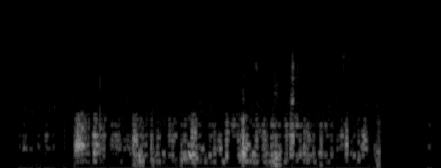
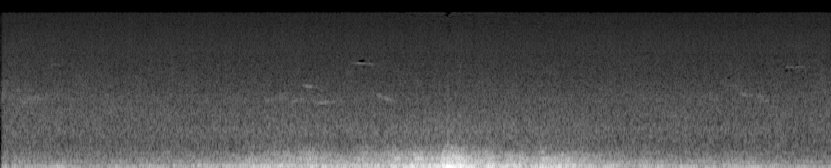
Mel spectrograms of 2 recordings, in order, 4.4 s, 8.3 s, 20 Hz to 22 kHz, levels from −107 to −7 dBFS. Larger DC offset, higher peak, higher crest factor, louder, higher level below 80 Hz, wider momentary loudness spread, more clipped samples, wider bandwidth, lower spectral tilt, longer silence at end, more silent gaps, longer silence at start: neither; second, -40 dBFS vs -2 dBFS; about the same, 24 dB vs 24 dB; second, -63 LUFS vs -25 LUFS; second, under -90 dBFS vs -26 dBFS; second, 8 LU vs 27 LU; neither; second, 2.1 kHz vs 2.9 kHz; second, -4 dB/octave vs -10 dB/octave; first, 0.6 s vs 0.1 s; first, 0.32-0.44 s, 0.54-0.73 s, 3.69-3.73 s vs none; first, 0.2 s vs 0 s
